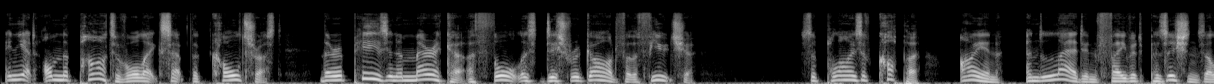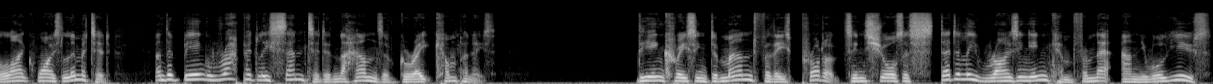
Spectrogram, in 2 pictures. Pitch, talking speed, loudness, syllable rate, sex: 160 Hz, 145 wpm, -17 LUFS, 5.1 syllables/s, male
